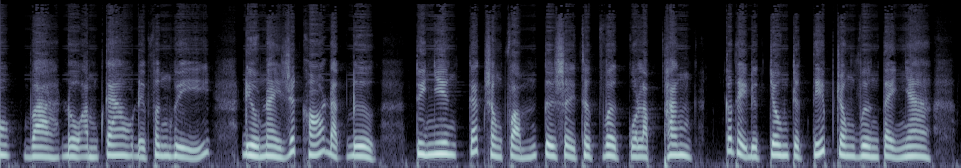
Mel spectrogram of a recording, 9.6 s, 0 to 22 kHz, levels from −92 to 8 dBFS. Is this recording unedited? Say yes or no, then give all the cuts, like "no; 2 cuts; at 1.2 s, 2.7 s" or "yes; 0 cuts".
yes; 0 cuts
